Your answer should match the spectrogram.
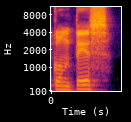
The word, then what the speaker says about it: Contés: Mi nombre es Miguel Contés con acento en la E y nos vemos la próxima.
